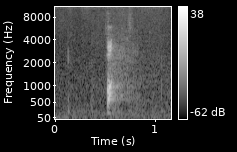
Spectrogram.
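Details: Adult man with Tourette syndrome makes involuntary noises, described as irrepressible like sneezes; simple vocal tic.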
